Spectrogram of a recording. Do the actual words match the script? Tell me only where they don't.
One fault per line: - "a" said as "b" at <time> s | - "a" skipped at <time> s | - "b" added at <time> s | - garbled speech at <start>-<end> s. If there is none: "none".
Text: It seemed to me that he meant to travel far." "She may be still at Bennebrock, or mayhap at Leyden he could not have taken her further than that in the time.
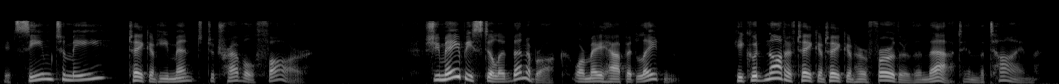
- "that" said as "taken" at 1.3 s
- "taken" added at 8.2 s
